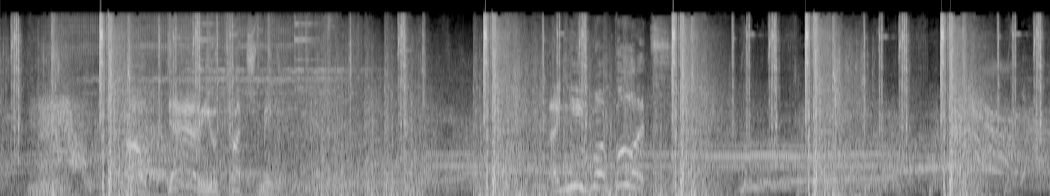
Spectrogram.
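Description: Gunshots fire in sharp bursts.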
